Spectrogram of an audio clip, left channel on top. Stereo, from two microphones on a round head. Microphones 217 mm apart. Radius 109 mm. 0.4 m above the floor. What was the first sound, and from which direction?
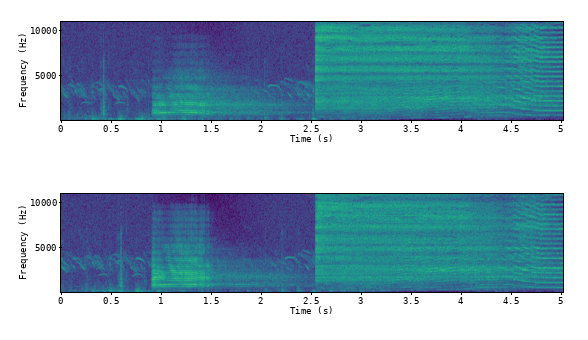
A cat meowing, 65° right (ahead or behind).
